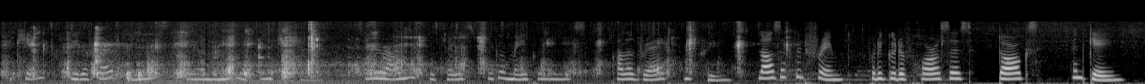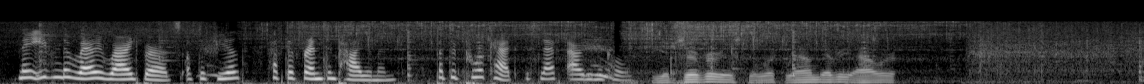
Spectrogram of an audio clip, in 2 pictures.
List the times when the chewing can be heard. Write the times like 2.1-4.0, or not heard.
0.0-8.1.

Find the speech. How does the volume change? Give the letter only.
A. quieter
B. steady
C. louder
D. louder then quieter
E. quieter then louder
D.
